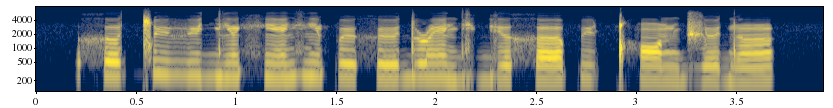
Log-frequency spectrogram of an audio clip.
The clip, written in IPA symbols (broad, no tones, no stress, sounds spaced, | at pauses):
x ə ǀ y v y dʲ ə̃ xʲ ẽ zʲ ɛ̃ p ø x ø d ɹ ẽ dʲ ɵ ɡʲ ə x ɜ p y ǃʰ ɔ̃ n d͡ʒ ø d ə̃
